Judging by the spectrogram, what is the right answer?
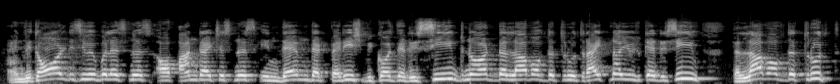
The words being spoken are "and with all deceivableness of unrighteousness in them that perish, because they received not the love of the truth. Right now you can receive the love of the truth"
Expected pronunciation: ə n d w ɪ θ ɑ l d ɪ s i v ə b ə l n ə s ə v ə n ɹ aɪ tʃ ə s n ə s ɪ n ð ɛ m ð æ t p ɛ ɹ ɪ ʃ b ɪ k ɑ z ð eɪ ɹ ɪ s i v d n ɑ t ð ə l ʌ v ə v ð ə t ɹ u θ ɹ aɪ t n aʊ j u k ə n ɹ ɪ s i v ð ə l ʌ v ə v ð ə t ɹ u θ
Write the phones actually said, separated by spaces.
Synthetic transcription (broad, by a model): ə n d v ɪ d ɑ l d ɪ s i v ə b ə l n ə s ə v ə n ɹ aɪ tʃ ə s n ə s ɪ n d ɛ m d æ t p ɛ ɹ ɪ ʃ b ɪ k ɑ z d eɪ ɹ ɪ s i v d n ɑ t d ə l ʌ v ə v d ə t ɹ u t ɹ aɪ t n aʊ j u k ə n ɹ ɪ s i v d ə l ʌ v ə v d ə t ɹ u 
